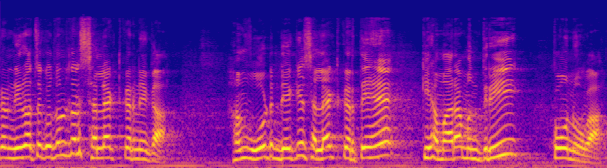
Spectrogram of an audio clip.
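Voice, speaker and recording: A young man teaching a school class, explaining terms step by step and asking his students questions. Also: high-pitched. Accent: Hindi-English mix. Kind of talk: classroom lecture.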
